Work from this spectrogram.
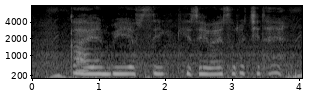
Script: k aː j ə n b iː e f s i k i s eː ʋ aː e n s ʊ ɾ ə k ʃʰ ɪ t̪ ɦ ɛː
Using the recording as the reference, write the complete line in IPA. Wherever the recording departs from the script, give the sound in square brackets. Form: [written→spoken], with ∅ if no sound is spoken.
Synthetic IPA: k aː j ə n b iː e f s i k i s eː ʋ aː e [n→∅] s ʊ ɾ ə k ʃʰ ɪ t̪ ɦ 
